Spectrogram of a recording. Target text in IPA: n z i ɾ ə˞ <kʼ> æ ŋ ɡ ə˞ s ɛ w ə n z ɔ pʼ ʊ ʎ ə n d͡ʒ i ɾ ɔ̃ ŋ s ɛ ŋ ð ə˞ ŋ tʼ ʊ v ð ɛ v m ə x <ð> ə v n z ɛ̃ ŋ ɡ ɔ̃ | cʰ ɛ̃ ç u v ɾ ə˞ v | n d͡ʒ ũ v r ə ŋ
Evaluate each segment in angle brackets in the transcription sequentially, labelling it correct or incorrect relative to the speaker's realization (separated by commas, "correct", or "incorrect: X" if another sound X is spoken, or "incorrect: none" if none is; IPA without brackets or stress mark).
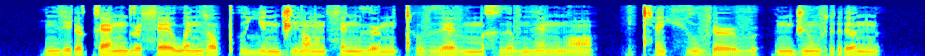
incorrect: k, correct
